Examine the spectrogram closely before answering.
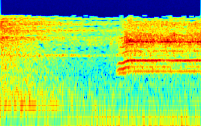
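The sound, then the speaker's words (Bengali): A train approaches with a loud, steady rumbling roar; partway through, a sustained whistle-like horn tone joins in and holds to the end. “হুঁশ হুঁশ করে তেড়ে আসছিল একটা আওয়াজ। রেলগাড়ির আগমন কানে আসতেই আমি চমকে উঠলাম।”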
